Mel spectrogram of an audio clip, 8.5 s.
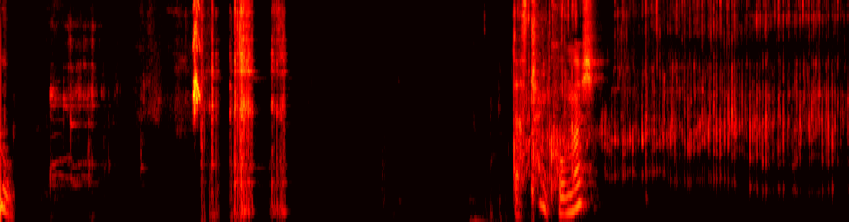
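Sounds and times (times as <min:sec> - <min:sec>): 
tea being poured into a cup: 0:04.8 - 0:08.4
speech: 0:05.2 - 0:06.1.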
